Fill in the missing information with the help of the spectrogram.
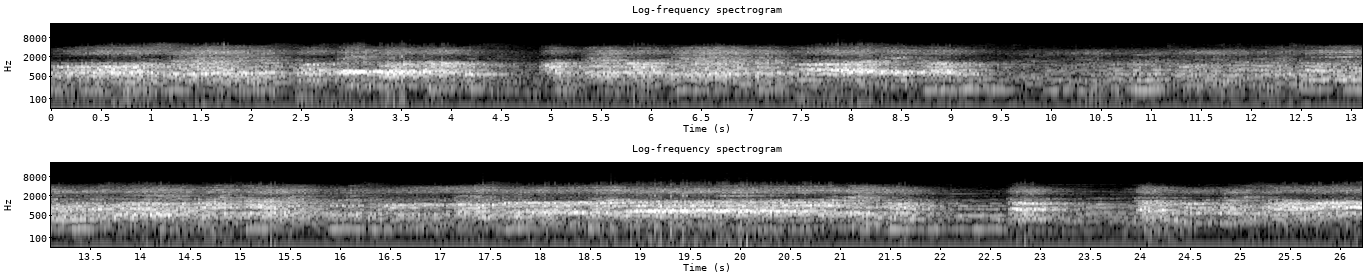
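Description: Mixed choir of women's and men's voices singing a Latin sacred choral piece, the voices entering together at the start. The sound swells and eases phrase by phrase, with a brief break about three seconds before the end.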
